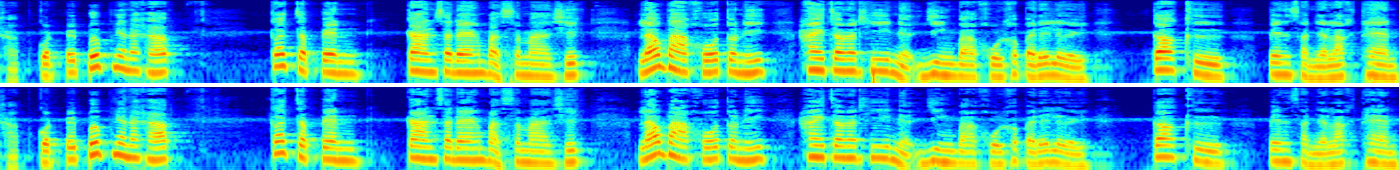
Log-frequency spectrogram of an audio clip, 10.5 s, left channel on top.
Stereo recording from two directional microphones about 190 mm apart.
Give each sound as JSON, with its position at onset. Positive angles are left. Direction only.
{"t": 0.0, "sound": "a woman's voice", "side_deg": 0}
